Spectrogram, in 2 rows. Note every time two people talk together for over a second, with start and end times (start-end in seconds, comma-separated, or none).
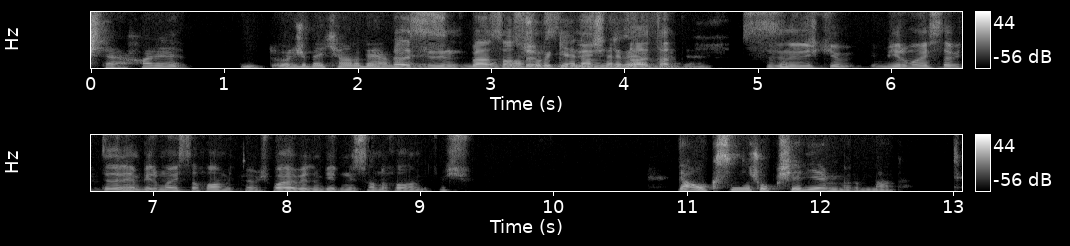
2.3-4.4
